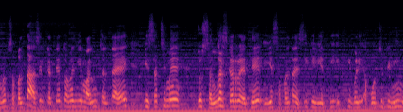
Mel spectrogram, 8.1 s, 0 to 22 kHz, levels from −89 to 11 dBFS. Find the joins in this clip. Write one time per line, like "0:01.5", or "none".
none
